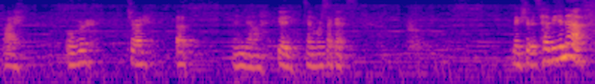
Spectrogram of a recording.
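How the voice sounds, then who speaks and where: A woman fitness instructor coaching a home dumbbell session, calling out upbeat cues and counting down reps. Her voice sits at an average pitch and sounds roomy and echoey. She is a little away from the mic, with faint music playing behind her. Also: slow pace, pauses often, a bit bright, recorded from a distance. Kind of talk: workout class instruction. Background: faint background music.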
